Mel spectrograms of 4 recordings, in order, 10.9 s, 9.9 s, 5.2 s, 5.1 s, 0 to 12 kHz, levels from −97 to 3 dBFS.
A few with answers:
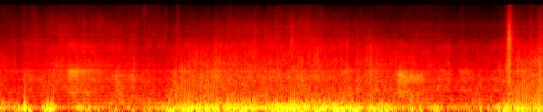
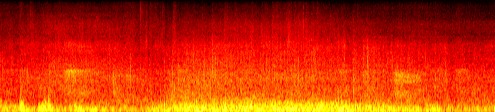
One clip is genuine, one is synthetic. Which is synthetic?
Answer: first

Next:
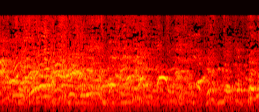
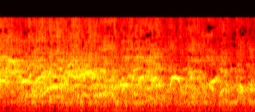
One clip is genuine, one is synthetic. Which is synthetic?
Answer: second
